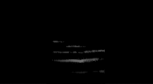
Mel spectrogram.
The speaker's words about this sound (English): Is that a cat? That's Sir Simon Garfunkel. Oh, nice. He has never, ever wanted anything to do with me. And for whatever reason tonight, he wants to be pounding on the toy room door.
